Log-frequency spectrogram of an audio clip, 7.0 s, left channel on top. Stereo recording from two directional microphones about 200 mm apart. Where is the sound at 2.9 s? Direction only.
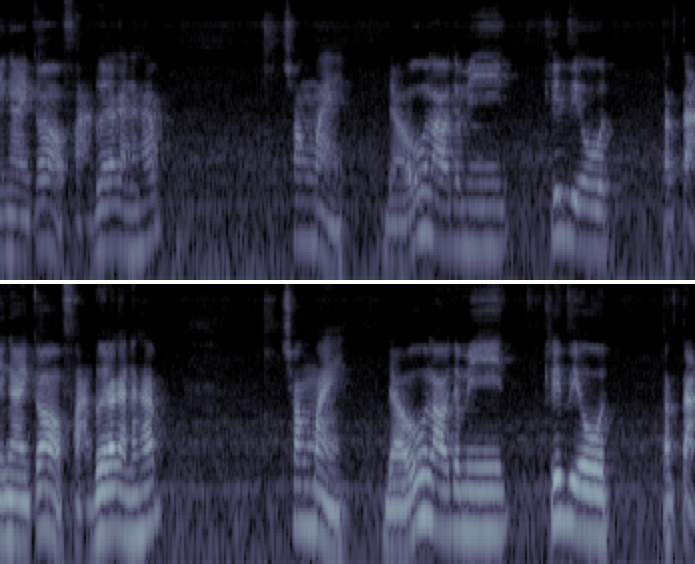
45° right (ahead or behind).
